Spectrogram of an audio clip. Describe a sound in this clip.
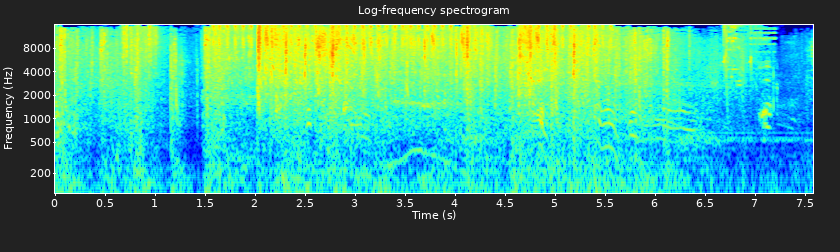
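Rapid gunfire crackles and booms close by.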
